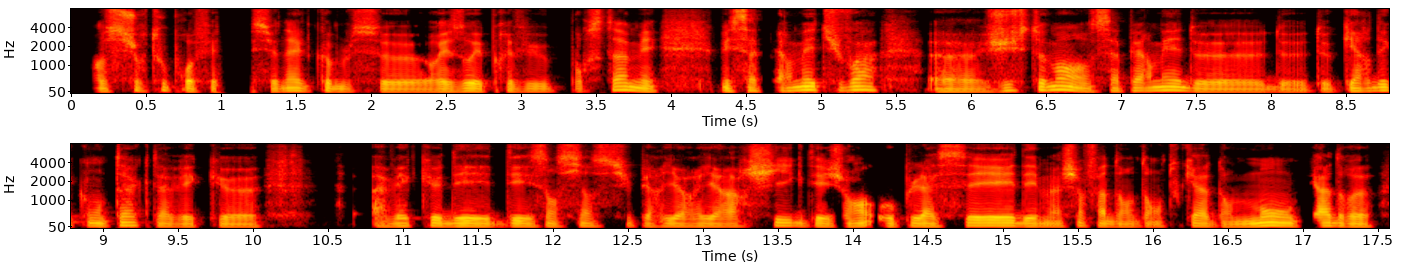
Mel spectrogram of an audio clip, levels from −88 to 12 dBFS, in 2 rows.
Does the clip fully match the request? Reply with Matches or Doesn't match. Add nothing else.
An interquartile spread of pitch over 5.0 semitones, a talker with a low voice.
Doesn't match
